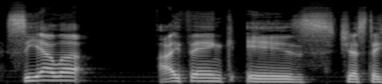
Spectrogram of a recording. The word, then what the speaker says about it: Ciela: him at a so ciela i pronounced her name totally wrong in my phantom hourglass review but siela i think is just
